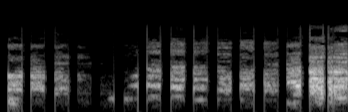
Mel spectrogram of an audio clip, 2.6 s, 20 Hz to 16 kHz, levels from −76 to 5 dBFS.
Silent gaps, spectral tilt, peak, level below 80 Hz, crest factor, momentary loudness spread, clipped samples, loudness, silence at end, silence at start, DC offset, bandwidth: 0.70-0.74 s, 0.87-0.92 s, 1.57-1.62 s; -2.5 dB/octave; -2 dBFS; -66 dBFS; 20 dB; 17 LU; under 0.1%; -22 LUFS; 0 s; 0.05 s; under 0.1%; 7.6 kHz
